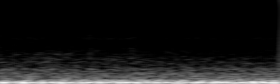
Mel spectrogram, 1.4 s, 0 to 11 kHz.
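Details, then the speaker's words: 2008 Toyota Sienna, 3.5L 2GR-FE V6, after replacing the bad ignition coil that caused the cylinder 4 misfire (ignition coil B code). It now idles with a low, even rumble and steady pulse, no stumble: normal idle. "all right swapped in the new coil the motor seems to be running quite a bit"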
